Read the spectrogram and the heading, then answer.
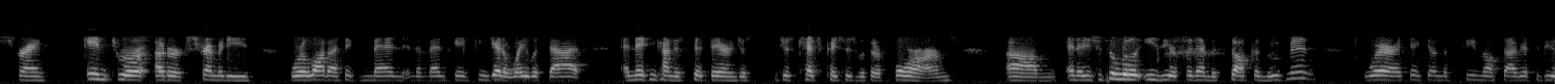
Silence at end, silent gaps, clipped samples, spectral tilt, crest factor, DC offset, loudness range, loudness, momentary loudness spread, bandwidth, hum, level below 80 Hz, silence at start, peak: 0 s; none; under 0.1%; -5 dB/octave; 22 dB; under 0.1%; 3 LU; -32 LUFS; 13 LU; 10.5 kHz; none; -76 dBFS; 0.05 s; -10 dBFS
